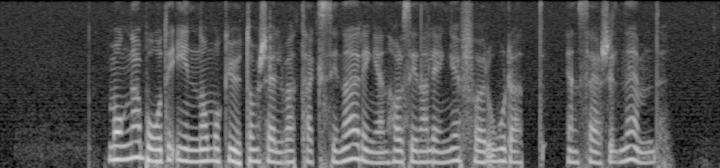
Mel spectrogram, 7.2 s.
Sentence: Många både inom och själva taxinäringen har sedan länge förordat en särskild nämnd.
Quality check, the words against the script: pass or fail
fail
